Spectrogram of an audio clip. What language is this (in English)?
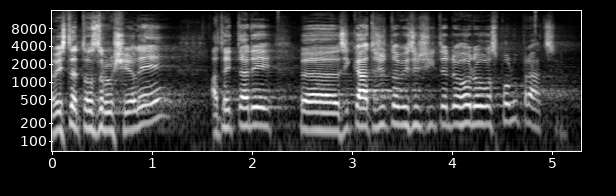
Czech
